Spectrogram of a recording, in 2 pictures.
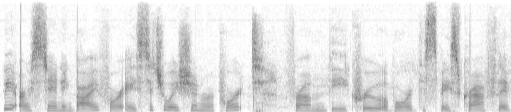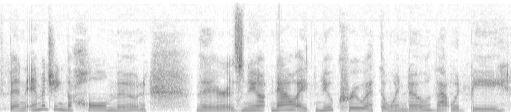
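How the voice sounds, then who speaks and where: A woman's voice: mid-range voice, normal speed. A woman giving composed, informative live commentary on a space mission as a broadcast commentator.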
